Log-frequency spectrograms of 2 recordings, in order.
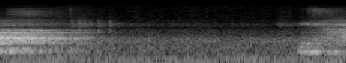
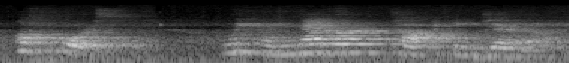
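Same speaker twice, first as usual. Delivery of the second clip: ordinary talk, nothing marked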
